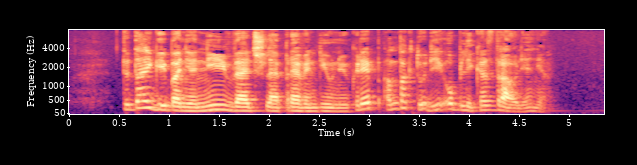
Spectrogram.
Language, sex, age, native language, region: Slovenian, male, 18-29, Slovenian, Savinja region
